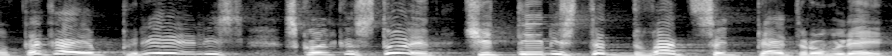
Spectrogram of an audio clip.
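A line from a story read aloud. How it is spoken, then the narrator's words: Flatterer's fake exclamation. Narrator (Russian): льстец, гиперболист и фальшивая низкопоклонная душонка ... ненатурально воскликнул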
